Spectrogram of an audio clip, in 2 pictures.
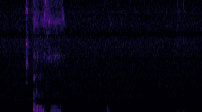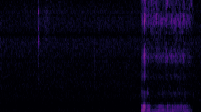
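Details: Sleeping old Pomeranian named Yotaro in Japan gives a short double snort, then a long quiet pause with small clicks before a loud, rough snore of nearly a second in a small indoor room.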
